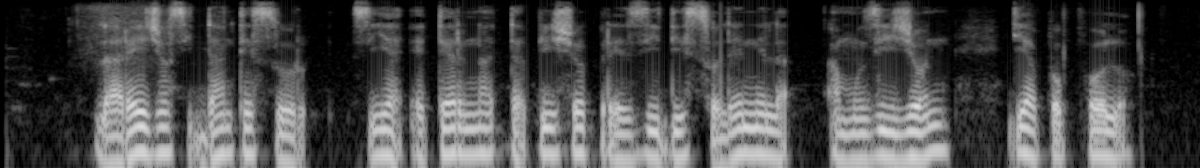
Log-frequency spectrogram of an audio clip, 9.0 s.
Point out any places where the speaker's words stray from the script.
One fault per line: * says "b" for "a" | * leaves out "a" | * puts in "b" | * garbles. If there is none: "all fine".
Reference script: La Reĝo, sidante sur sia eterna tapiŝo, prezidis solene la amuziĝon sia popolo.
all fine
